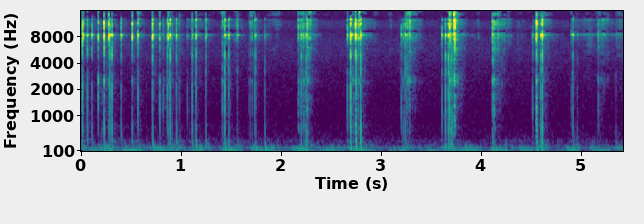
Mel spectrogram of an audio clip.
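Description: Fingertips and long nails tap and scratch a small, clear, hollow glass hourglass held horizontally in both hands, with one bulb full of pink glitter sand. The result is quiet, rapid, bright clicks and short scratchy strokes with little ring, over a steady low hum.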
